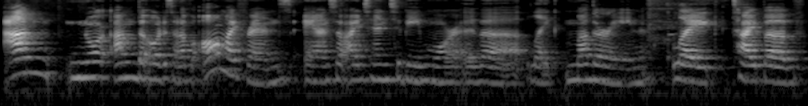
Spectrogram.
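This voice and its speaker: A woman's voice: medium pitch, steady tone, a little slow, creaky, few pauses, sharp tone. A woman in her twenties, a podcast guest, talking in an earnest, caring way with many "like" fillers. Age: 20s. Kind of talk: casual chat. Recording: roomy echo.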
